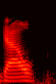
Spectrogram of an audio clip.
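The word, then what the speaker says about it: gaol: probably a rat so it looks like it'd be pronounced differently but it's pronounced the same as jail it's just an archaic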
